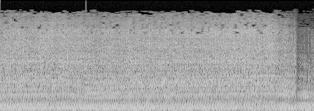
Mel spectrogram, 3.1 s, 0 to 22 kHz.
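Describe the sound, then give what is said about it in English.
A Ford Mustang fitted with a Whipple supercharger and stock exhaust runs loud and continuous, its deep, dense engine roar holding steady with slight rises before cutting off abruptly near the end. “When was the last time you heard a stock exhaust Mustang sound like this? This is that Whipple 24.”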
